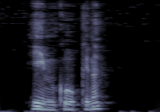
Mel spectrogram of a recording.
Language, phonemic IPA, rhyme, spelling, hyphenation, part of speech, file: Norwegian Bokmål, /ˈhiːmkuːkənə/, -ənə, himkokene, him‧kok‧en‧e, noun, Nb-himkokene.ogg
- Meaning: definite plural of himkok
